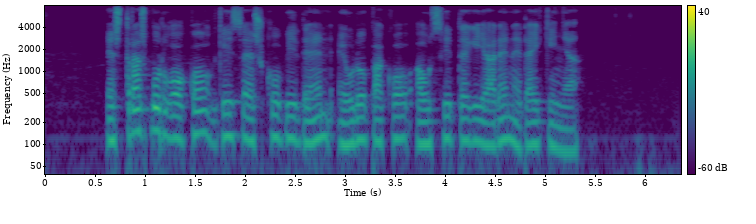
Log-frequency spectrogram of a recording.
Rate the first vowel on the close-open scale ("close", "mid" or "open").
mid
